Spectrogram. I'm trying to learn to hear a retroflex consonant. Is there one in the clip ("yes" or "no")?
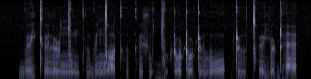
yes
